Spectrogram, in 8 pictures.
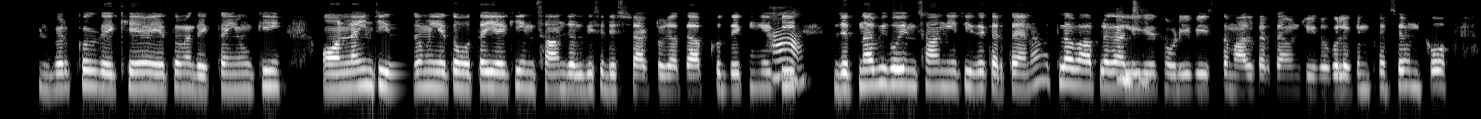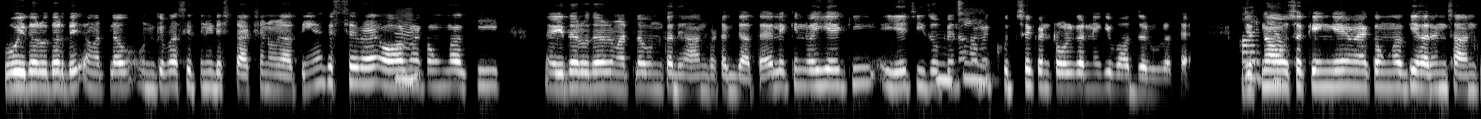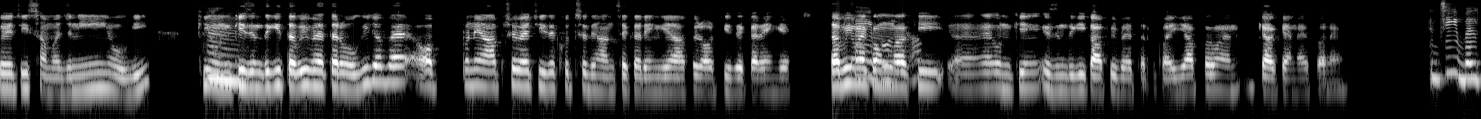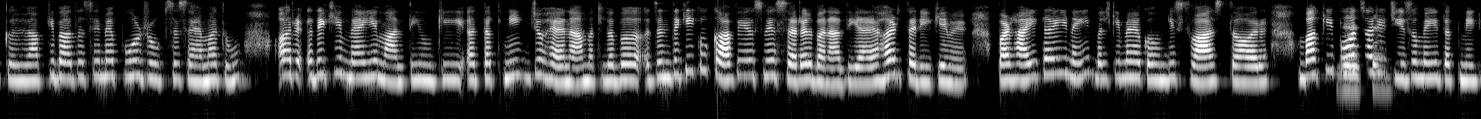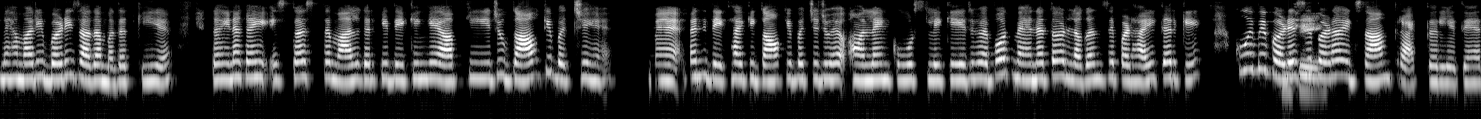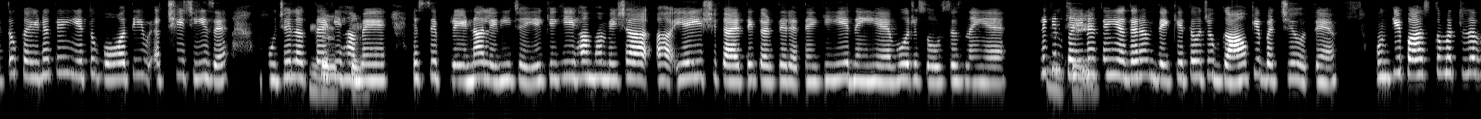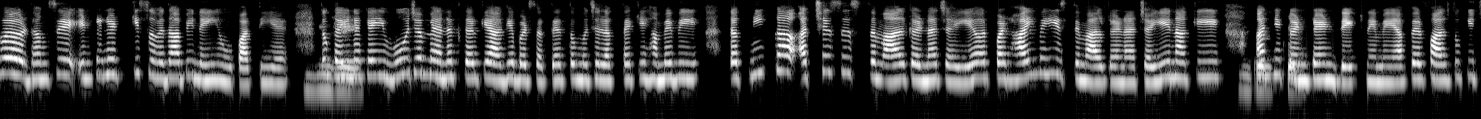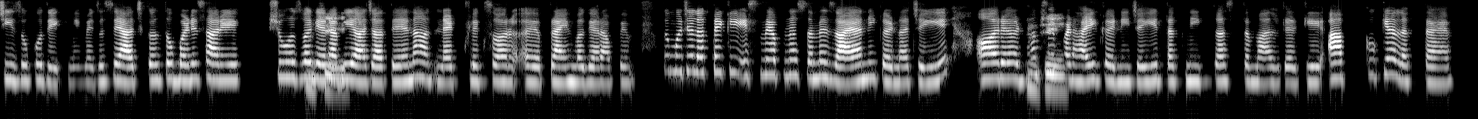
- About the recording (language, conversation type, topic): Hindi, unstructured, तकनीक ने आपकी पढ़ाई पर किस तरह असर डाला है?
- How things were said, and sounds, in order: tapping; in English: "डिस्ट्रैक्ट"; in English: "डिस्ट्रैक्शन"; in English: "कंट्रोल"; in English: "एग्ज़ाम क्रैक"; in English: "रिसोर्सेस"; in English: "कॉन्टेंट"; in English: "शोज़"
